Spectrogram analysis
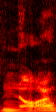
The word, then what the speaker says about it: Gnar: teeny tiny look at ganar first off I read somewhere that right things that his name is supposed to be pronounced nor with a silent G but it feels way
